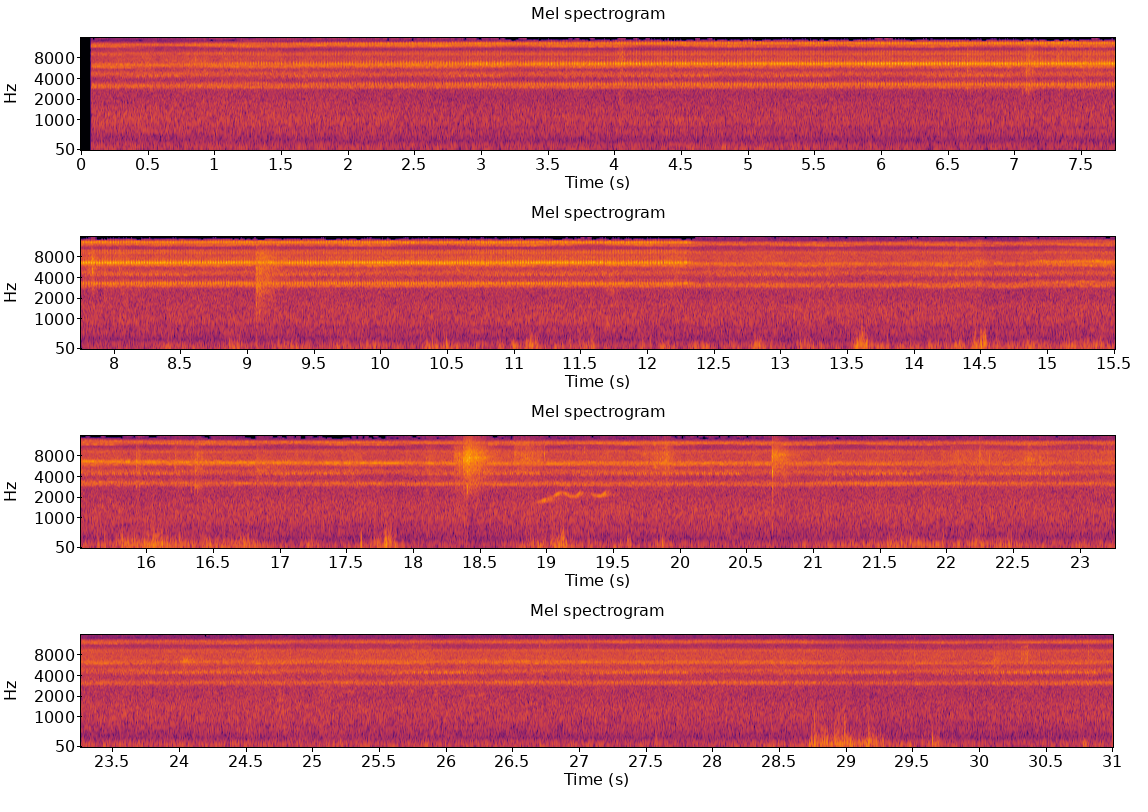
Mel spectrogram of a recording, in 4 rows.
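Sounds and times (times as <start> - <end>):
insects droning: 0.1 - 31.0.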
